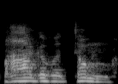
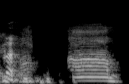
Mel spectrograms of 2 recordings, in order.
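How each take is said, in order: First: The first vowel is held long. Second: The first vowel is kept short. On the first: The speaker calls it right. "the first vowel is made long" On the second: The speaker calls it wrong. "that makes Sanskrit pundits cringe when you say Bhagavatam"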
